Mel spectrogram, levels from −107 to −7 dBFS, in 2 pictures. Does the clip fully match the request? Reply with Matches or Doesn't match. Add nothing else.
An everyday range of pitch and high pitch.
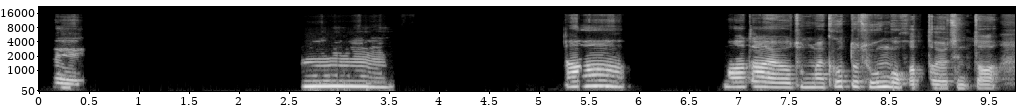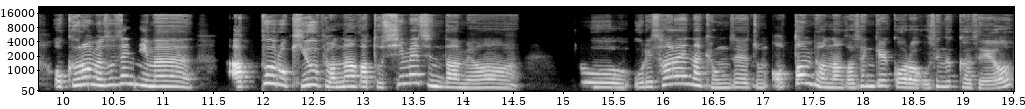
Matches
